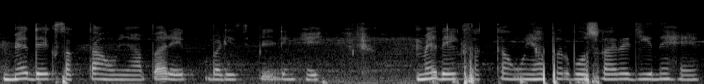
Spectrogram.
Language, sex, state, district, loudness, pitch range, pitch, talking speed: Hindi, male, Madhya Pradesh, Bhopal, -25 LUFS, 230-245 Hz, 240 Hz, 180 wpm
